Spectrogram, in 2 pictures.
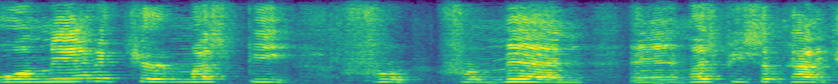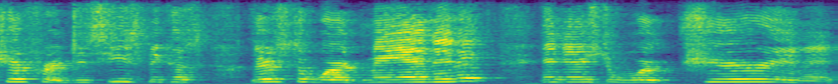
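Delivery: put-on high, little voice like a tiny three-year-old. Mocking people's reasoning by imitating them: mocking like a little three-year-old. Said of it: "you sound like a little three-year-old saying".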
